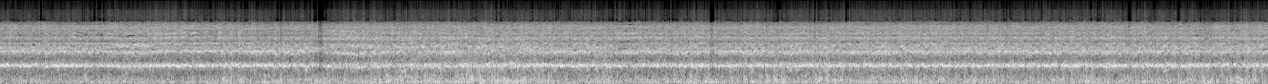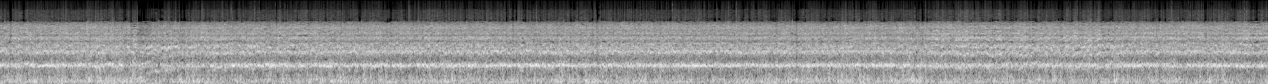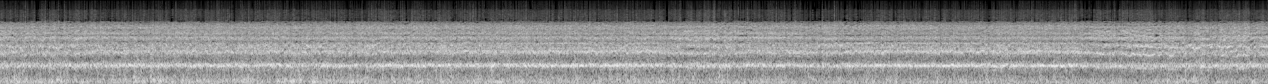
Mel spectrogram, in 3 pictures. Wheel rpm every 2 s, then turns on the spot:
230, 230, 230, 230, 230, 240, 230, 200, 230, 230, 230, 220, 220, 220, 240, 230, 220, 230, 220.
none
